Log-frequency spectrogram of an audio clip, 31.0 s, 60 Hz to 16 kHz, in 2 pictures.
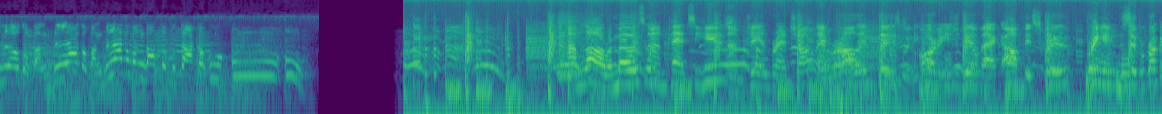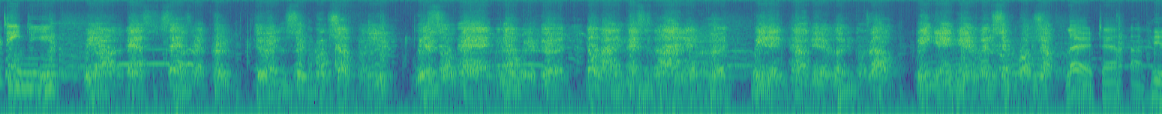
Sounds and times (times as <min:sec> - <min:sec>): Music: 0:00.0 - 0:04.0, 0:05.4 - 0:30.9.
